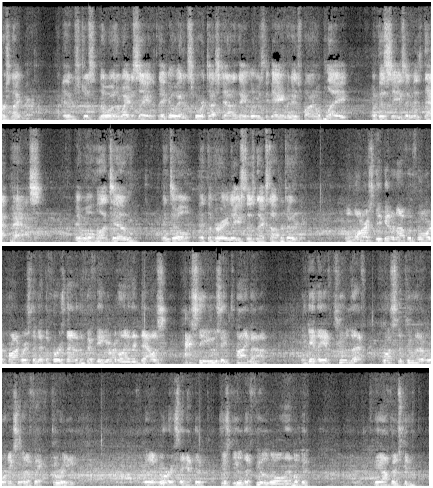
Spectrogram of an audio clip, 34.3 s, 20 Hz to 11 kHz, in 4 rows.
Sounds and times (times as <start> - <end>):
Speech: 0.0 - 9.4, 10.0 - 14.7, 15.4 - 22.5, 23.1 - 27.3, 28.6 - 31.9, 33.1 - 34.2.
